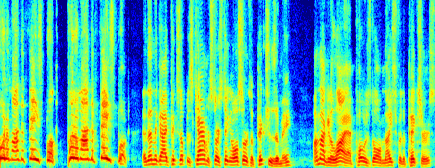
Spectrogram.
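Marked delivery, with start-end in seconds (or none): 0.0-2.5 play-acted very high-pitched, shrill, repeated screaming. Retelling a bystander urging the guy on: imitating someone screaming. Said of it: "starts screaming to the guy".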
